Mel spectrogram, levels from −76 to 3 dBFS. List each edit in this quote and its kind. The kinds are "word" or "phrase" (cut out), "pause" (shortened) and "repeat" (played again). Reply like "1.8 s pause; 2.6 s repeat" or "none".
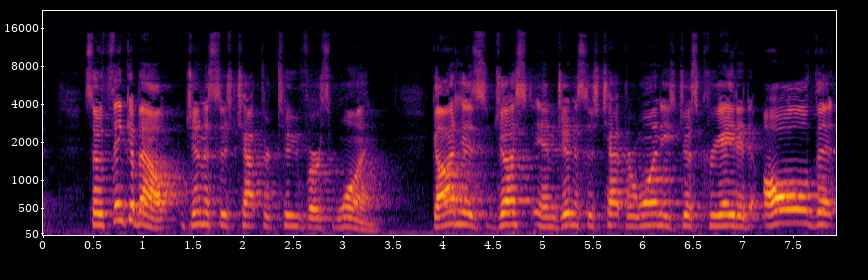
none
